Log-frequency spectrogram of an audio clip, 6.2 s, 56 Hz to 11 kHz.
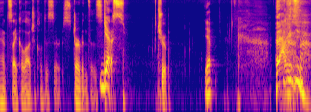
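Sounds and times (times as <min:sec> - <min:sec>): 
speech: 0:00.1 - 0:03.5, 0:04.1 - 0:04.9, 0:05.5 - 0:06.2
person sneezing: 0:05.6 - 0:06.2.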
